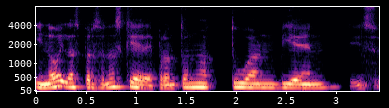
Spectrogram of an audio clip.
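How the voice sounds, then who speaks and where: Dark, mellow tone from a man with a Colombian accent, medium in pitch. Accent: Colombian accent, noticeable. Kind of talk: Bible study livestream. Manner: halting, frequent repetitions.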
